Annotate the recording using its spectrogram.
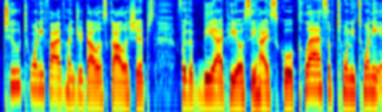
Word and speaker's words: BIPOC: BIPOC. – Because I don't know how to say it. BIPOC.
